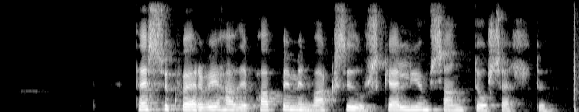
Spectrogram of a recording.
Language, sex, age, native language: Icelandic, female, 50-59, Icelandic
